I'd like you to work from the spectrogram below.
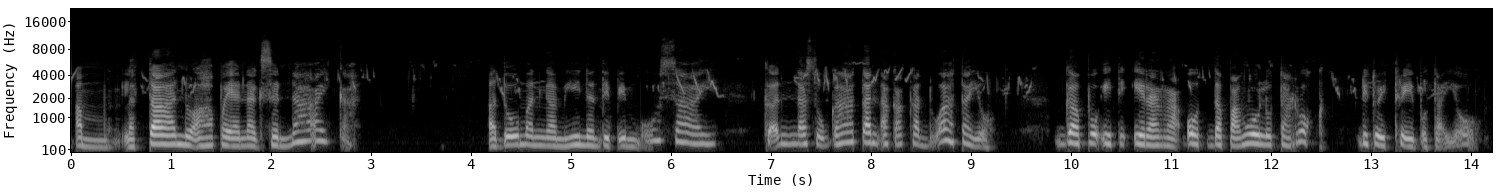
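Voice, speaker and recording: Chief's wife actress, radio drama: caring, slightly lo-fi sound with background noise. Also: female voice, medium pitch, unhurried, natural voice. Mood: concerned. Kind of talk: Ilocano radio drama acting. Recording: dull, noisy radio drama recording.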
